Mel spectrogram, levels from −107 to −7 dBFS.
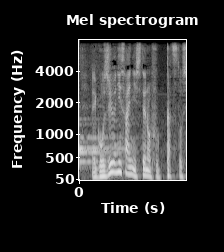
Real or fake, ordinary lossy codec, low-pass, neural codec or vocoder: real; none; 7.2 kHz; none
